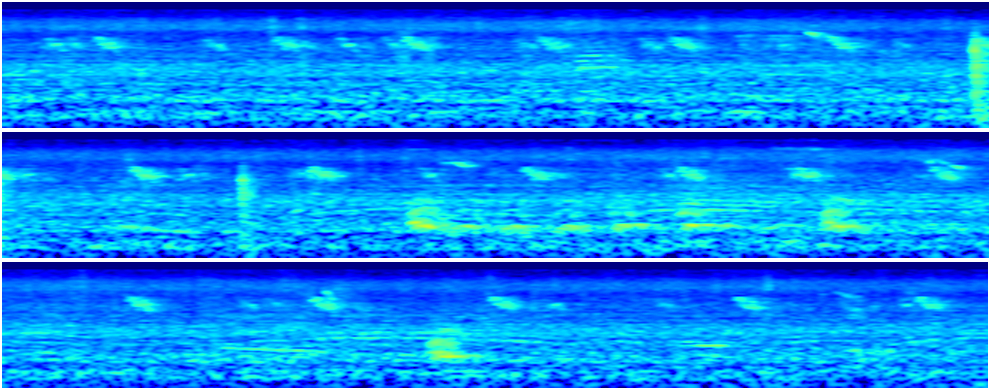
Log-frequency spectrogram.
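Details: Honey bees in an apiary while colonies are being united, old queens replaced and young colonies made: a steady dense hum, with a few louder buzzes sweeping past midway and short high chirps repeating through.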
